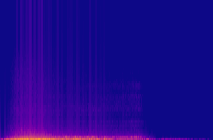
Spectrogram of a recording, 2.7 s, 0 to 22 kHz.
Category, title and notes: Sound effects > Other
spell wind c
10 - Strong WInd Spells Foleyed with a H6 Zoom Recorder, edited in ProTools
